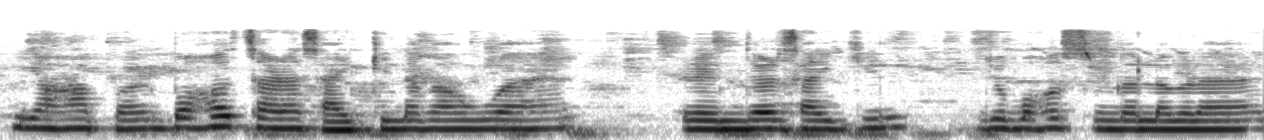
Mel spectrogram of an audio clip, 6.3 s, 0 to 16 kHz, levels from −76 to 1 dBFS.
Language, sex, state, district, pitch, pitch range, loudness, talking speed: Hindi, female, Bihar, Katihar, 205 Hz, 195-215 Hz, -14 LUFS, 150 wpm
